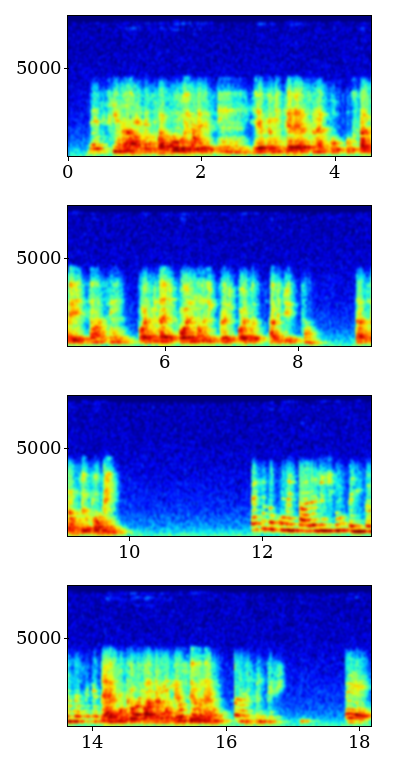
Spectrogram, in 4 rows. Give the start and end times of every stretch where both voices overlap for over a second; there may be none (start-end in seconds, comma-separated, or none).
0.7-2.0, 14.2-15.7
